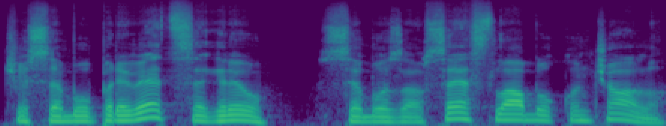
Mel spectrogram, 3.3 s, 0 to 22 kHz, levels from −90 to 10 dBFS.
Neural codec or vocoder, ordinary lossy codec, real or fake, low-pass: codec, 44.1 kHz, 7.8 kbps, Pupu-Codec; none; fake; none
